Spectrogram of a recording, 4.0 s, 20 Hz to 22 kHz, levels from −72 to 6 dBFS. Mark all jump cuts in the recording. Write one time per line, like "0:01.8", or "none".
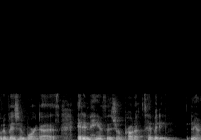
none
